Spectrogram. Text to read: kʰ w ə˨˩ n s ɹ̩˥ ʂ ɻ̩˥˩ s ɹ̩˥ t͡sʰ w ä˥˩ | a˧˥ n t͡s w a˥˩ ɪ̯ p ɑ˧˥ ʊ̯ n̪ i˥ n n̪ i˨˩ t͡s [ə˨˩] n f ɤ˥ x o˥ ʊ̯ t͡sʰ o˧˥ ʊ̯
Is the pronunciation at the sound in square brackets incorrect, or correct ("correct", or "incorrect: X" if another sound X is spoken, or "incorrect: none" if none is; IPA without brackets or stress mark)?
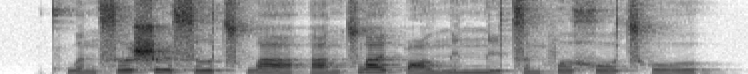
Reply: incorrect: ə˧˥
